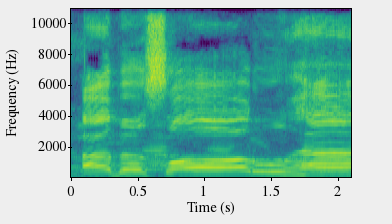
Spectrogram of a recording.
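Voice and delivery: "absoruha" slow with a soft, breathy-light ha; correct soft ha. Shown as a demonstration. Teacher models the right soft ha, slowly. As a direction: sound "absaruha" slowly, easing the ha soft.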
